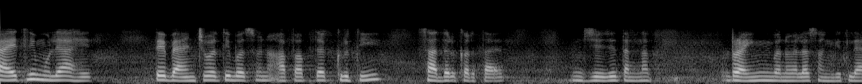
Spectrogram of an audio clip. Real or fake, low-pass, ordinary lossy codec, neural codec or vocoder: fake; 5.4 kHz; none; codec, 24 kHz, 0.9 kbps, DualCodec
